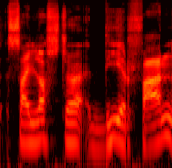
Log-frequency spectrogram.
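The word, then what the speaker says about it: Cylostra Direfin: My lord is Silostra Dirfan, as she pronounces her name, although I call it Silostra Diafin, but whatever.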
